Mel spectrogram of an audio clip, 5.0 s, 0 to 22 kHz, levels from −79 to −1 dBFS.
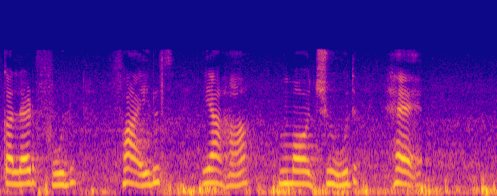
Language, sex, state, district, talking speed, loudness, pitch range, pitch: Hindi, female, Bihar, West Champaran, 60 wpm, -14 LUFS, 245-265 Hz, 255 Hz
